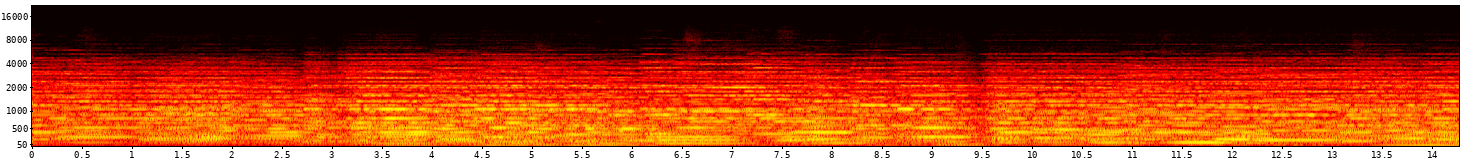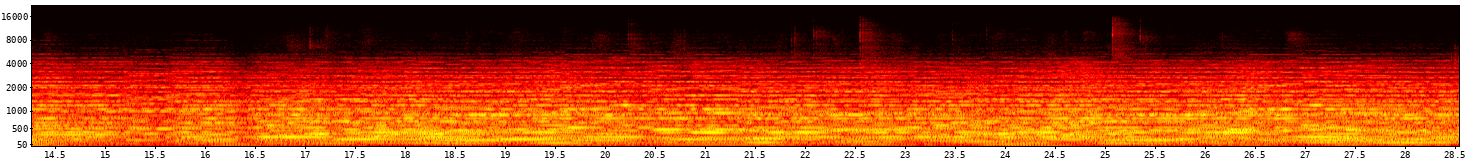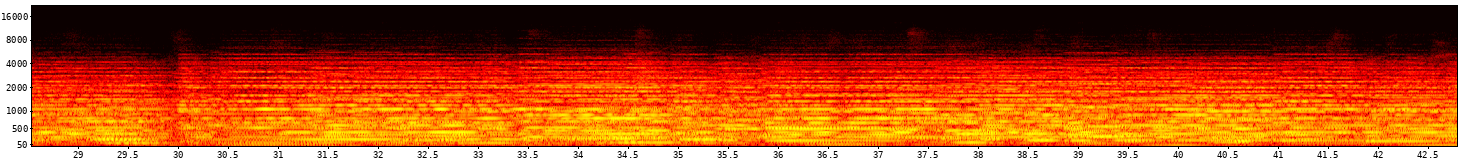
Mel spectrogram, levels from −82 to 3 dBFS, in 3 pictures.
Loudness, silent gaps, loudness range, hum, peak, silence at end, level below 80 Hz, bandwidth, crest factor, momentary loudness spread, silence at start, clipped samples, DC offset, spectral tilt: -19 LUFS; none; 4 LU; none; -4 dBFS; 0 s; -40 dBFS; 12.5 kHz; 16 dB; 5 LU; 0 s; under 0.1%; under 0.1%; -7 dB/octave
